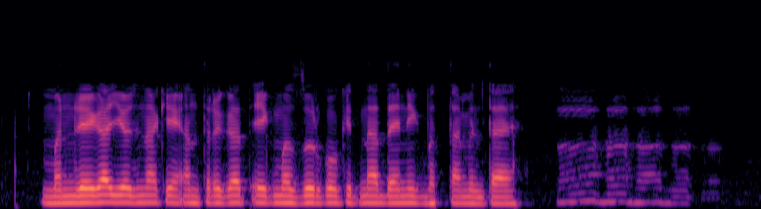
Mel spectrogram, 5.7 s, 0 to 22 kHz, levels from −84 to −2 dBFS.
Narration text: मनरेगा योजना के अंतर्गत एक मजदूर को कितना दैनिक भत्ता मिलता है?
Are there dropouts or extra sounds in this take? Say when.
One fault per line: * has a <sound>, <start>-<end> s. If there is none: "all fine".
* has a laugh, 4.2-5.5 s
